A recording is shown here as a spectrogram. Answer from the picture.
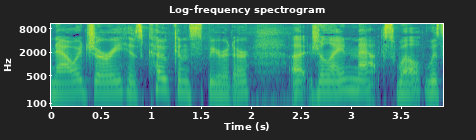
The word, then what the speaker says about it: Ghislaine: So it's French. It is Ghislaine. Ghislaine with a hard G. I think if you were really trying to speak it in French, it would be Ghislaine, but I think just saying Ghislaine for our purposes is fine.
